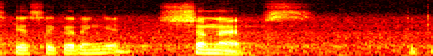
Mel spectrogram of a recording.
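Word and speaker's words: Schnapps: देखो ये इसको प्रोनाउंस कैसे करेंगे, शनैप्स, ठीक है।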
